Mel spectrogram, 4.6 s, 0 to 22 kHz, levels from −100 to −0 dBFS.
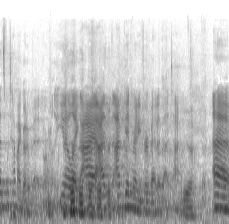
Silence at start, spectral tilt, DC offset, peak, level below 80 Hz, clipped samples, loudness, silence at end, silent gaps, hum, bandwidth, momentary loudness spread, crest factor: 0 s; -7 dB/octave; under 0.1%; -12 dBFS; -58 dBFS; under 0.1%; -32 LUFS; 0 s; none; none; 14.5 kHz; 14 LU; 20 dB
